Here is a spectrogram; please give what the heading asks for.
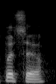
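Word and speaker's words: Blitzø: He's Blitzo or Blitz. Oh, is silent.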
